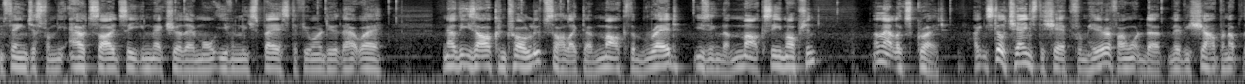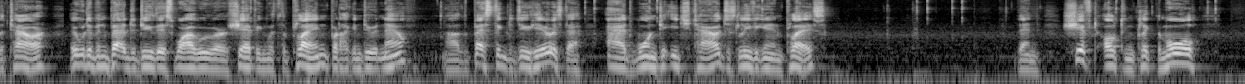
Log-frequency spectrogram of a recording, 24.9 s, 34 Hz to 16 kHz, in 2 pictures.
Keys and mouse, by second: 3.2 alt+shift+click, 5.6-7.1 right drag, 8.5-9.5 middle drag, 10.6 ctrl+r, 17.8 ctrl+r, 19.6 ctrl+r, 21.2 ctrl+r, 22.4 alt+shift+click.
